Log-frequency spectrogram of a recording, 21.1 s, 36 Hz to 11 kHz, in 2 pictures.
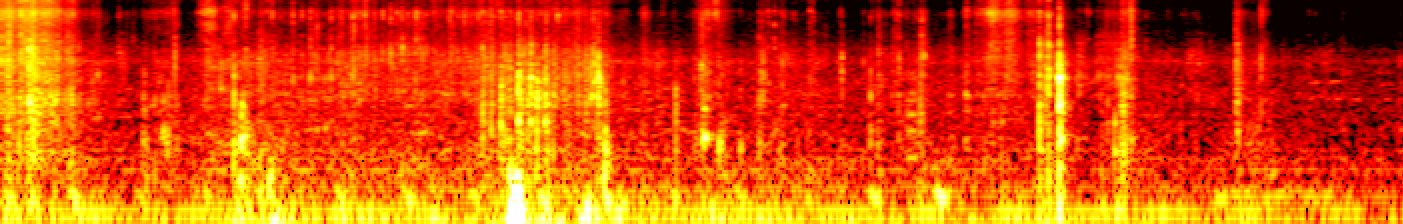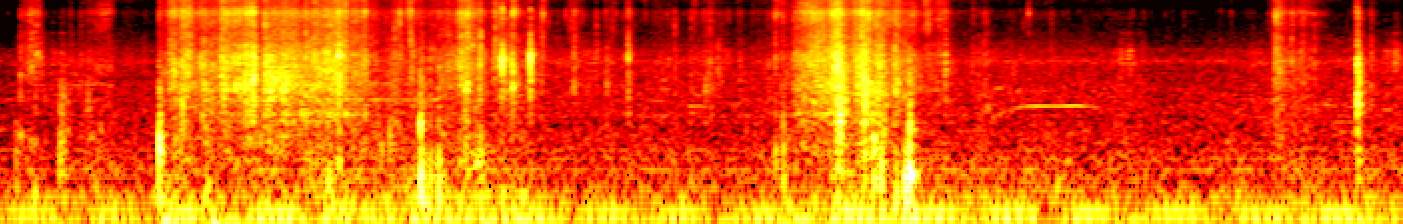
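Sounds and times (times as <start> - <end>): packaging being torn and crinkled: 11.8 - 15.3.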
